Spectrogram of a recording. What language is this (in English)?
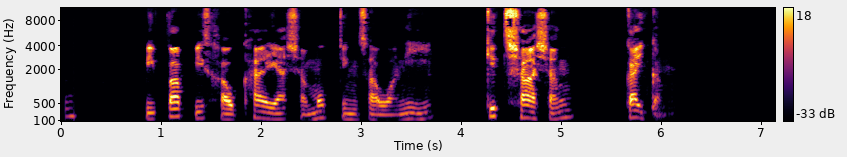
Jauja Wanca Quechua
